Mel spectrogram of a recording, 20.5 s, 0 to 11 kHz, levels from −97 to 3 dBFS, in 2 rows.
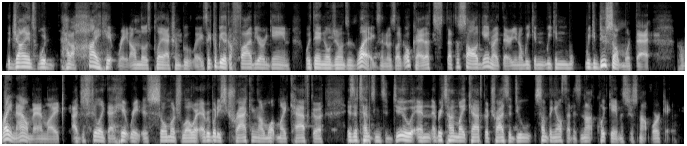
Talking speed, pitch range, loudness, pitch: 275 wpm, 105-130 Hz, -22 LUFS, 115 Hz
